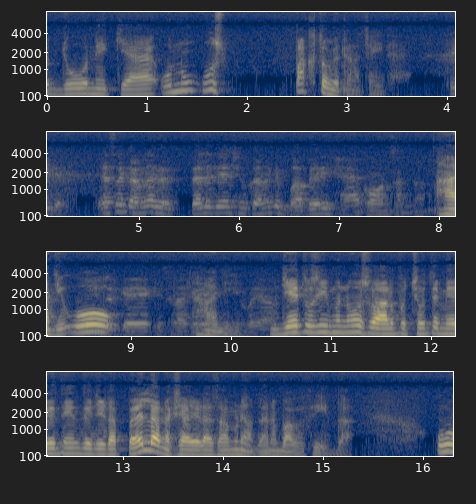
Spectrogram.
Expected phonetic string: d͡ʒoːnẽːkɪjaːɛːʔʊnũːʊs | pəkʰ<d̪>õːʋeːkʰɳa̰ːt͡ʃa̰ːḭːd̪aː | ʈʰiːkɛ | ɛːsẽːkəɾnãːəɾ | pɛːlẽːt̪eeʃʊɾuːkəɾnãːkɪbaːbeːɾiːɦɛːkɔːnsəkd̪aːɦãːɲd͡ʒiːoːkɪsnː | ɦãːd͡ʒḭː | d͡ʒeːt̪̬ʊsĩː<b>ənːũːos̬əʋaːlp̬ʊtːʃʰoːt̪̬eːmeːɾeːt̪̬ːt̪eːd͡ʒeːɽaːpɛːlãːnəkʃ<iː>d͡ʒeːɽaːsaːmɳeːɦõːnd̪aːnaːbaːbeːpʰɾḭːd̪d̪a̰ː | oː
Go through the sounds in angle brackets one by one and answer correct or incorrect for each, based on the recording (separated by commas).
incorrect, incorrect, incorrect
